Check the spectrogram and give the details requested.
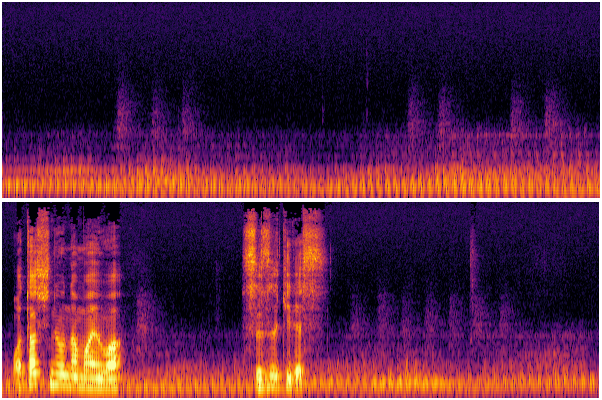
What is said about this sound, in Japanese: ヘリコプターが飛んできました少しうるさくなってきました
